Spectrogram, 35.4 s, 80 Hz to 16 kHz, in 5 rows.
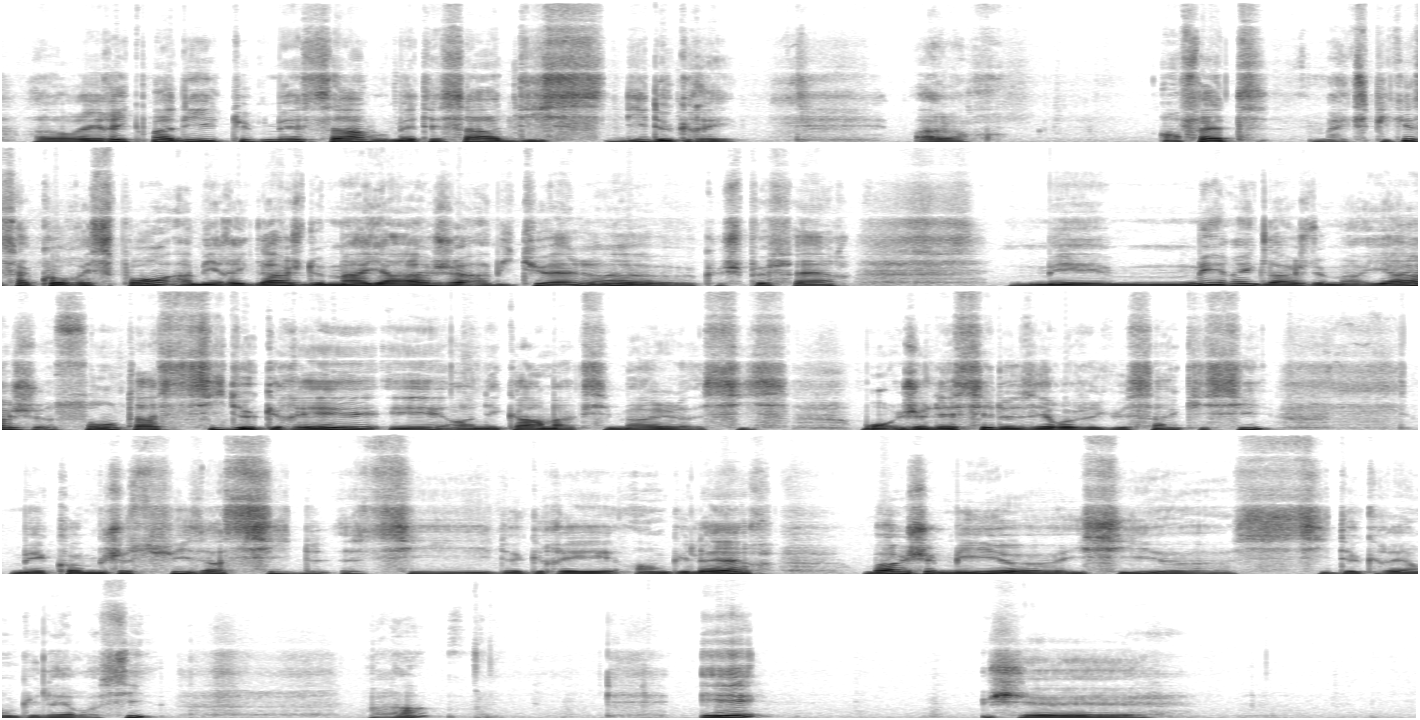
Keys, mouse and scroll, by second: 0.4 click, 29.4 KP_6, 30.7 KP_Enter, 34.0-34.7 drag.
